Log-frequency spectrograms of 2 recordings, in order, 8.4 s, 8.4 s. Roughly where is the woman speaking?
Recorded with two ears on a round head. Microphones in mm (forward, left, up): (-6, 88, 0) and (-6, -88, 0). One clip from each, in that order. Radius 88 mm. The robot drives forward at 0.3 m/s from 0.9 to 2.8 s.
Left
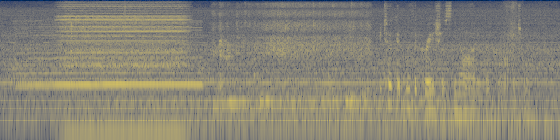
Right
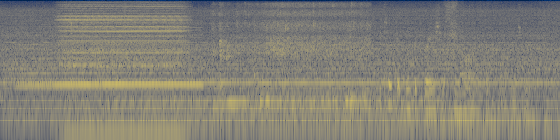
Left.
